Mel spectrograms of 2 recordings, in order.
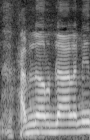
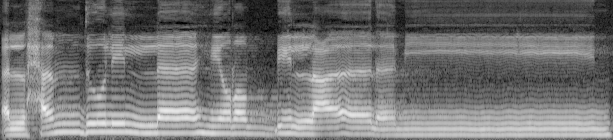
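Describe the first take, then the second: First: It is recited quickly and hurriedly. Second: It is recited calmly and slowly.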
